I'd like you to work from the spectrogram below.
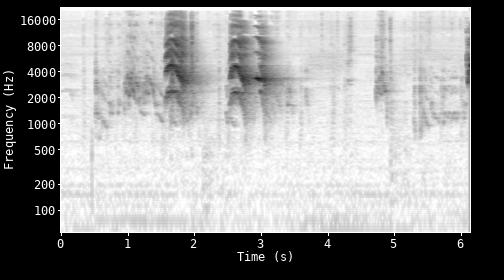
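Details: Budgerigars chirping: warbling, squawky chatter in several loud bursts of about a second each, with scratchy rising and falling notes and softer chirps between them, in a quiet setting.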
